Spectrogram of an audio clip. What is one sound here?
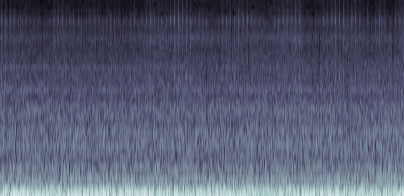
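A locomotive engine rumbles loudly and steadily.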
